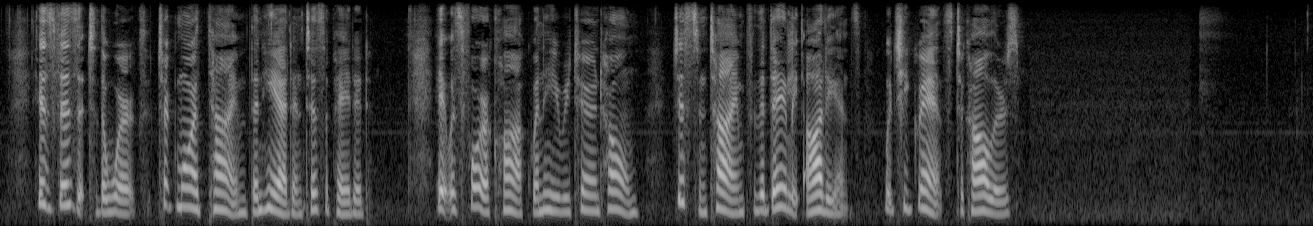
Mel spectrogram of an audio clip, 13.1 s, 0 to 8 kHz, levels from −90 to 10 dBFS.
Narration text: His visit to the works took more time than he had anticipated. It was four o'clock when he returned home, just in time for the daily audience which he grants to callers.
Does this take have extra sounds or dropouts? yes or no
no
